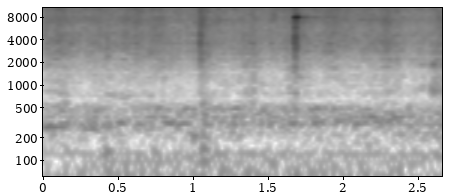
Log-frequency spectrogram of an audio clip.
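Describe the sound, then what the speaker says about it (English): Garlic and onions fry in a pan with a steady, close sizzle, broken by a couple of brief clicks. "We got the garlic and the onions going."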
